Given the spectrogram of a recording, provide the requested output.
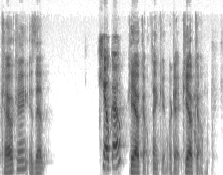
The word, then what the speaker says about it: Kyoko: And then, am I pronouncing this right? Kyoko? Is that? Kyoko.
